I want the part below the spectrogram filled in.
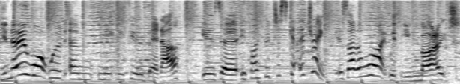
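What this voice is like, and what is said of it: Put-on Australian accent. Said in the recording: “It's my Australian accent.”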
